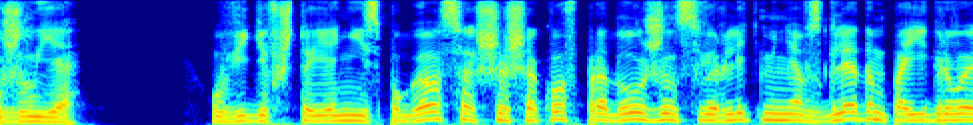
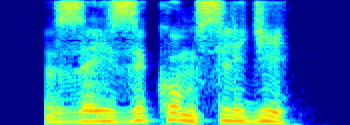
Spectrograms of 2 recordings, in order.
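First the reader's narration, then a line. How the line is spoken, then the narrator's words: Angry growl. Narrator (Russian): зло прорычал Шишаков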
